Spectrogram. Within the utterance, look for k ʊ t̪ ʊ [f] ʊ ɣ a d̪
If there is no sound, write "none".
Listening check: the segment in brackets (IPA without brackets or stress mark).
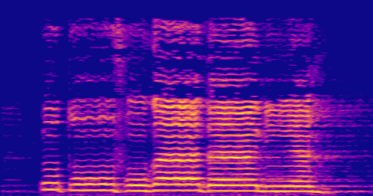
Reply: f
